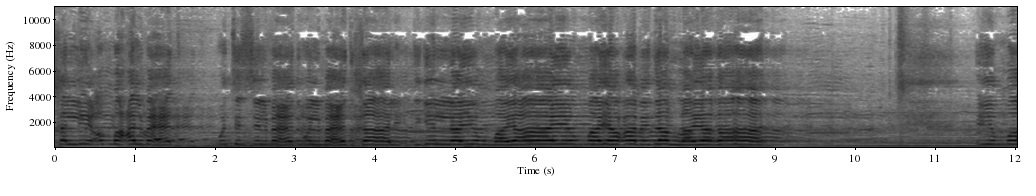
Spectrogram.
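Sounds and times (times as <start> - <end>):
steady low drone: 0.5 - 11.4.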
